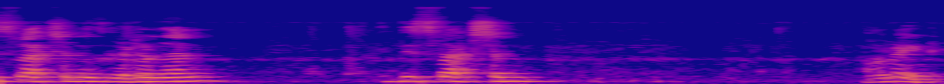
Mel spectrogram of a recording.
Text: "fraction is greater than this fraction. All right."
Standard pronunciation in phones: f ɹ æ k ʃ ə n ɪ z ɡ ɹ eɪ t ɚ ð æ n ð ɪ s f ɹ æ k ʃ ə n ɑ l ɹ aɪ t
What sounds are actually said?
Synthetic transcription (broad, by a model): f ɹ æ k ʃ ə n ɪ z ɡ eɪ t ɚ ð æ n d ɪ s f ɹ æ k ʃ ə n ɑ l ɹ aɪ t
